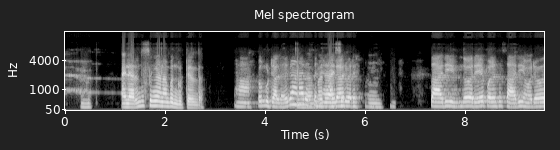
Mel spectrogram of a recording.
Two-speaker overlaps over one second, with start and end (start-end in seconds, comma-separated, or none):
none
